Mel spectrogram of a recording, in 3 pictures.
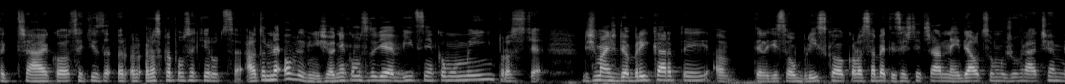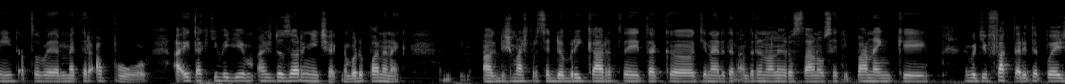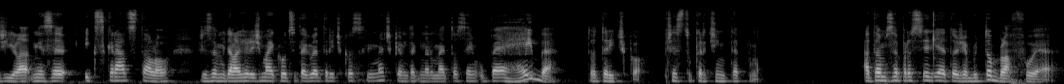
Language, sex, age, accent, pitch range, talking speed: Czech, female, 20-39, native, 145-175 Hz, 220 wpm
